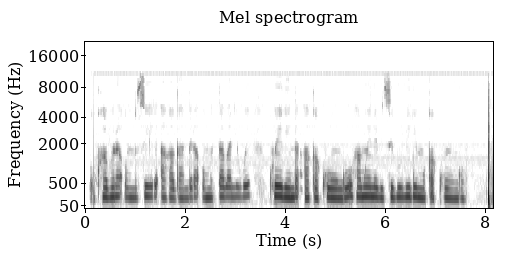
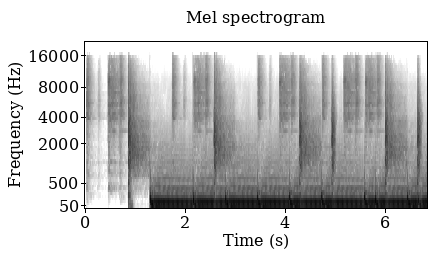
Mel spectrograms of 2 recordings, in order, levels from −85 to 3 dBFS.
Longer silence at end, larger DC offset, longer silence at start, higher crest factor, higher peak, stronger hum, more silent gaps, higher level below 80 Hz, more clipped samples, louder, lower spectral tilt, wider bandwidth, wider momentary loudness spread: about the same, 0.05 s vs 0 s; neither; about the same, 0.1 s vs 0 s; first, 26 dB vs 10 dB; about the same, 0 dBFS vs 0 dBFS; neither; neither; second, -48 dBFS vs -14 dBFS; neither; second, -28 LUFS vs -11 LUFS; first, -8 dB/octave vs -5.5 dB/octave; second, 11.5 kHz vs 15 kHz; first, 10 LU vs 7 LU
